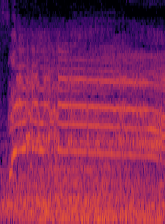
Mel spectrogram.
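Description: Anime voice actor screaming the name "Ace!" in one long held shout, its pitch rising at the start and then held steady.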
